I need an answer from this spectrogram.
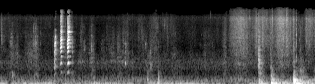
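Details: Joel, a baby goat less than an hour old, with his mother Penny, captured by GoPro: one quick quavering bleat early on, followed by rustling, bumps and louder handling noises toward the end.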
